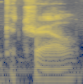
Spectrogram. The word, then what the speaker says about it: Cottrell: us up to speed well stephen cottrell or stephen cottrell depending if you're american or english how you pronounce his name and justin welby put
